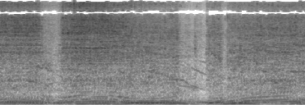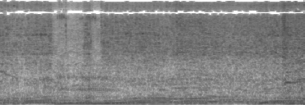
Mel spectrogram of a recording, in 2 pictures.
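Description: Several demolition derby cars' engines running and revving together, their pitches rising and falling as the cars accelerate and manoeuvre.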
